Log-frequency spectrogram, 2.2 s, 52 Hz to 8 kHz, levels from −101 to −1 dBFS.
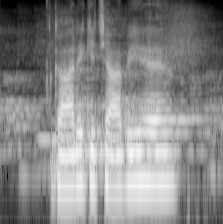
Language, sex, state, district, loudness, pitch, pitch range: Hindi, male, Bihar, Patna, -14 LUFS, 135 Hz, 130-140 Hz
